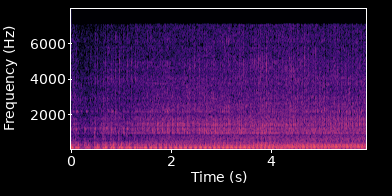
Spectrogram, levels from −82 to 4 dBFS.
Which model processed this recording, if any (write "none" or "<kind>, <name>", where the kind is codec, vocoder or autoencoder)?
none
